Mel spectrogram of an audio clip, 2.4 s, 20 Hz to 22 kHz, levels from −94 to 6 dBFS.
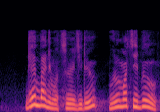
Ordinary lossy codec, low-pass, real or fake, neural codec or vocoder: none; 7.2 kHz; fake; codec, 16 kHz, 2 kbps, FreqCodec, larger model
